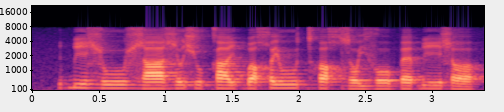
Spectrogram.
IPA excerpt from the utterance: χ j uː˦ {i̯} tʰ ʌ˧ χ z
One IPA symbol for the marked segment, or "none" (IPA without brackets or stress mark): none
